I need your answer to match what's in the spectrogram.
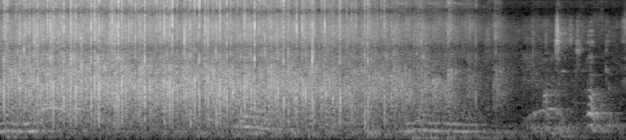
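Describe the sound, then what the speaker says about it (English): Applause from a premiere audience is a dense, steady round of clapping that tapers off, with a few voices heard near the end. "You guys need to clap on that."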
